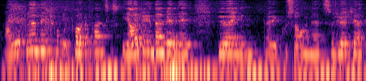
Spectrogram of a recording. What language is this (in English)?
Danish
